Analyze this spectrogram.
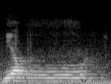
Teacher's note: Jadi getarannya itu tersamarkan. Ada getarannya tapi tersamarkan. Bahkan nggak boleh hilang getarannya.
